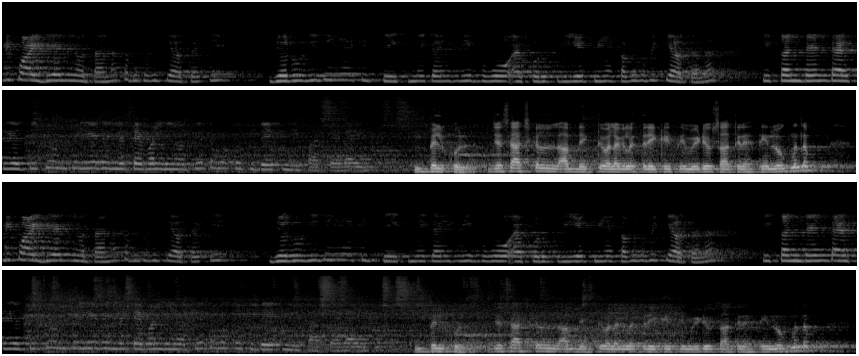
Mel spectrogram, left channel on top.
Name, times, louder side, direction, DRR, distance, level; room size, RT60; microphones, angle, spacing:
voice 1, 0.0-12.2, left 1 dB, 5° left, 1 dB, 0.3 m, -43 dB
sound 1, 8.8-15.4, right 3 dB, 75° right, 1.0 m, -48 dB
voice 2, 12.7-16.7, left 4 dB, 65° left, 12 dB, 0.5 m, -29 dB
15.0 x 5.1 x 6.3 m, 2.1 s
head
